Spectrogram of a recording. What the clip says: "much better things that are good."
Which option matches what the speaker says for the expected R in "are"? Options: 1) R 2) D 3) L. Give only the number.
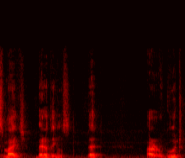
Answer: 1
